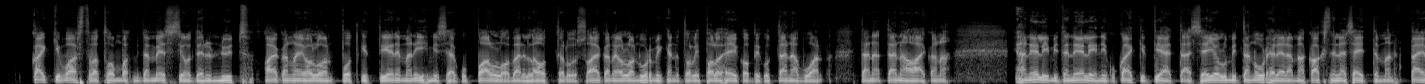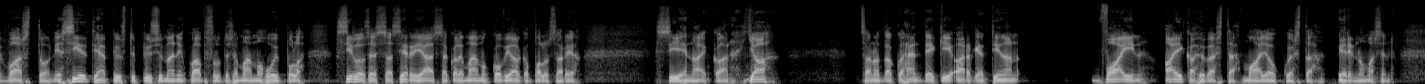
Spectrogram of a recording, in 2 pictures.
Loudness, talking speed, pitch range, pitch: -22 LUFS, 155 wpm, 85-95 Hz, 90 Hz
